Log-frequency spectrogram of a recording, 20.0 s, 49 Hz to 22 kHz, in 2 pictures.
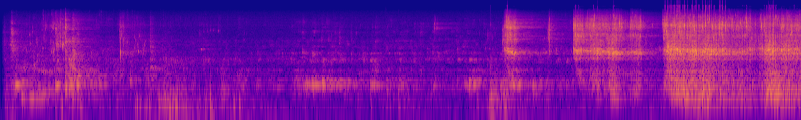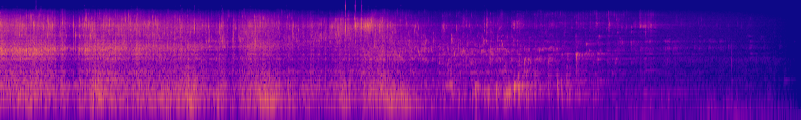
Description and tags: Kitchen-Sink-Drain-8
This is a stereo recording of me draining my kitchen sink. It was recorded with my Rockband USB Stereo Microphone. It was edited and perfected in Goldwave v5.55. The ending is intense in this audio clip! I filled my sink about half full (it is a double, stainless steel sink), and I pulled the stopper from the sink, and about 5-10 seconds later, a vortex showed up, and there was some pretty good action going on! Loud and proud...just the way I like it! Enjoy!
sink, glub, plughole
